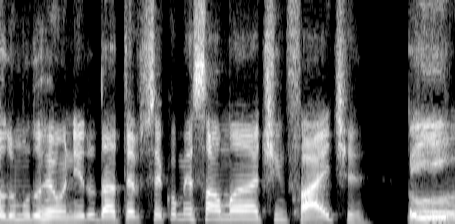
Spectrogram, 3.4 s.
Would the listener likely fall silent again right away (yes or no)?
no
